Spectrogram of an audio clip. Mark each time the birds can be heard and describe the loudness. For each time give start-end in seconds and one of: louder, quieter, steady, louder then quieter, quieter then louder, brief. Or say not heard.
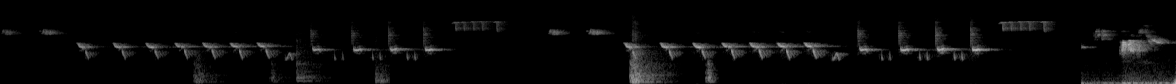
0.0-11.7 louder.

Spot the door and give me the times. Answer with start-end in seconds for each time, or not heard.
1.9-3.9, 6.2-7.2.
